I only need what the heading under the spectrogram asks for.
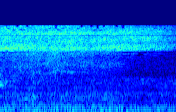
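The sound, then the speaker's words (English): A long, deep inhale: a steady, airy hiss of breath drawn in for almost two seconds, holding even before easing off slightly at the end, with no talking. “I just want you to take a big breath in. So breathe in.”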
